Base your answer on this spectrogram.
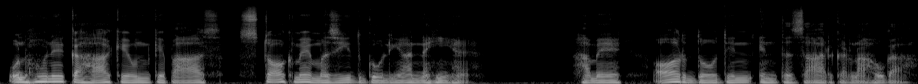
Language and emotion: Urdu, sad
